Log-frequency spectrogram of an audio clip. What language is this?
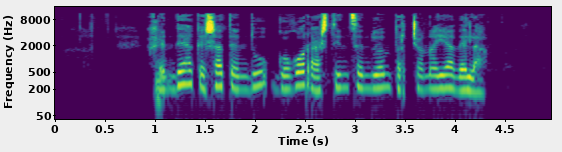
Basque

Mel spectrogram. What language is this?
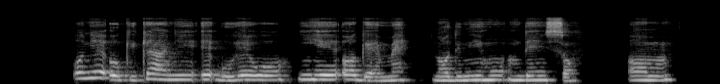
Igbo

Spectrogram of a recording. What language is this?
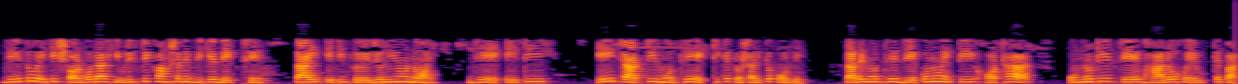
Bangla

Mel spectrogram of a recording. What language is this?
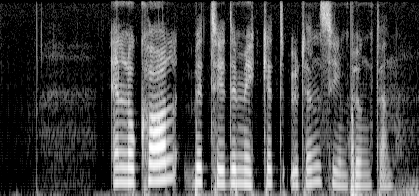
Swedish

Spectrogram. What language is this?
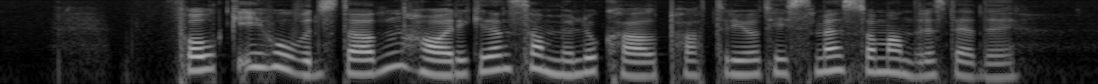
Norwegian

